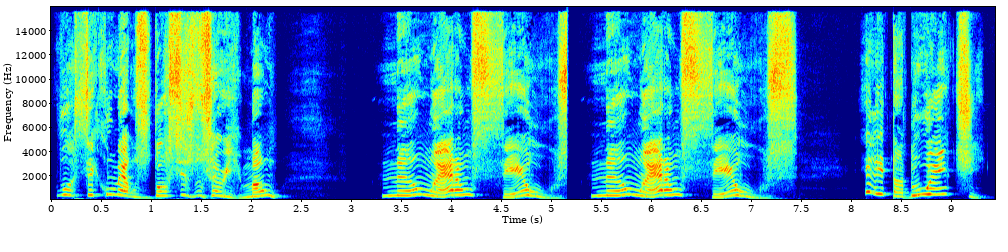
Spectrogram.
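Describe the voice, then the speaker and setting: A woman's voice: extremely high pitch, sing-song, very slow, a bit bright, full character voice. A woman playing a stern, volatile mother of a young child in a drama. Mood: furious.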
